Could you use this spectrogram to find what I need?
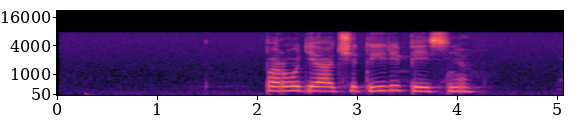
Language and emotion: Russian, neutral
